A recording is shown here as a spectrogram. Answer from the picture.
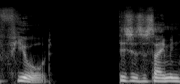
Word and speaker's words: fjord: In some Swedish words, J is pronounced as ye. Think of fjord.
